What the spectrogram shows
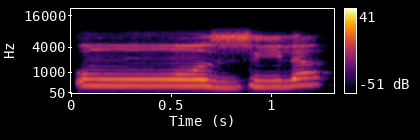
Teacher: نون ساکن کی آواز کو یہاں ہم چھپا دیں گے کیونکہ یہاں پہ اخفا ہوگا · زا کو سختی سے ادا کریں گے، ہمارا لائٹ لیٹر ہے، باریک پڑھیں گے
